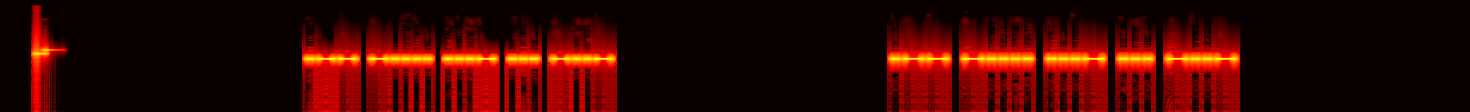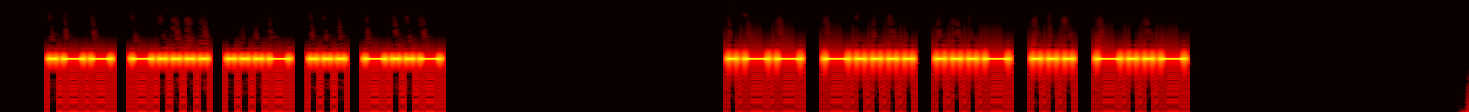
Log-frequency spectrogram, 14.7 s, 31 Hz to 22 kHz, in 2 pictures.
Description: Morse code, heard as a keyed tone, about 40 wpm, 700 Hz. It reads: W6VSX W6VSX W6VSX W6VSX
